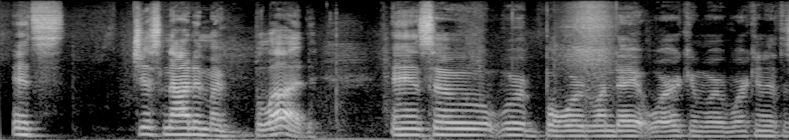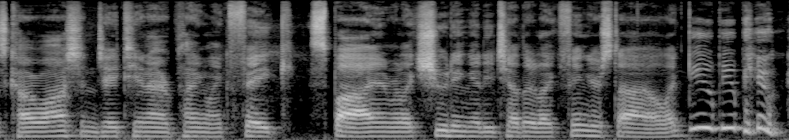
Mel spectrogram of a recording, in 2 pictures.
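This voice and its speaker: A man's voice: medium pitch, a little slow, clear, resonant tone. A young American man chatting and telling stories in a casual, playful, joking way on a studio mic. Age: young adult. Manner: animated, joking, playful slang. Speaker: podcast host. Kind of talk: casual comedic storytelling chat. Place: small acoustically treated podcast studio. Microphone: studio microphone on boom arm.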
